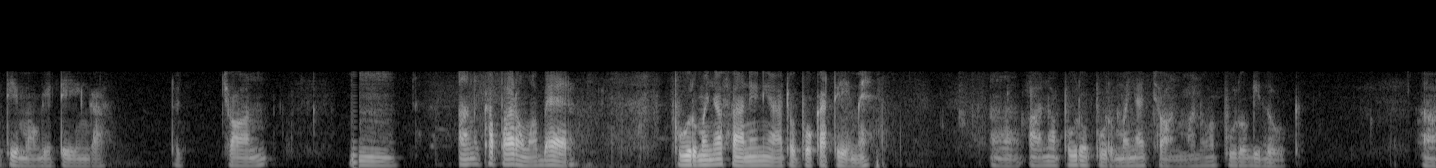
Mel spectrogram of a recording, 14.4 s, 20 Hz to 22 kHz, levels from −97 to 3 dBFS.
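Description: Speech over a G.711 telephone path, with its 4 kHz ceiling, has two gaps covered by packet loss with pitch repetition. At 3.54 to 3.60 s, 60 ms is bridged by looping the last pitch period, fitting about three 20 ms packets. The sound holds as a brief buzzy note that fades. At 8.24 to 8.26 s, a 20 ms gap gives only a slight hold. A spectrogram shows frozen, flat harmonic stripes, and the waveform shows identical repeating cycles decaying before speech resumes.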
